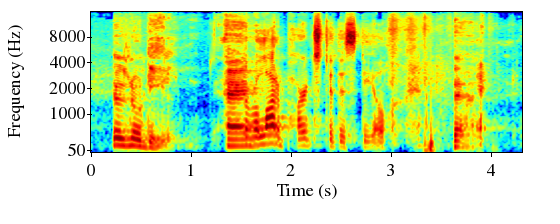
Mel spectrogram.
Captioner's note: laugh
